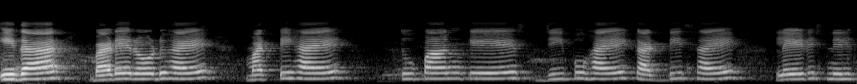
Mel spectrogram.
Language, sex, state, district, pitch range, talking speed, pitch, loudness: Hindi, female, Bihar, West Champaran, 250-275 Hz, 110 wpm, 265 Hz, -17 LUFS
